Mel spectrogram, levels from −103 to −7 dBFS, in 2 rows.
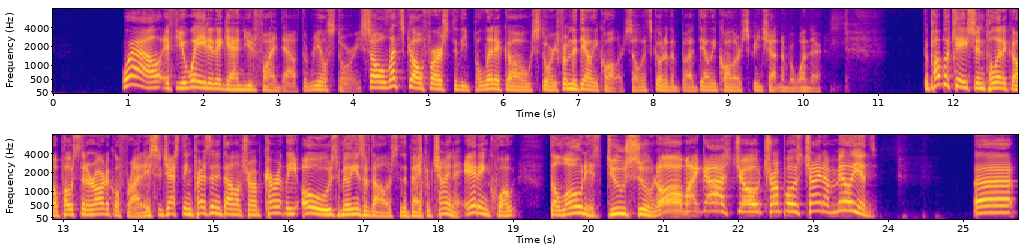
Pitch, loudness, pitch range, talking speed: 165 Hz, -17 LUFS, 125-200 Hz, 170 wpm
